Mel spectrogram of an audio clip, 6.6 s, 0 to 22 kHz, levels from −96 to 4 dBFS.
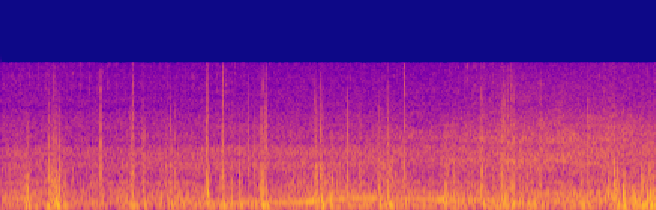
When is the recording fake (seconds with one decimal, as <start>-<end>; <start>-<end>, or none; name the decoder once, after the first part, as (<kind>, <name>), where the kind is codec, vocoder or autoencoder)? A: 1.0-2.1 (vocoder, BigVGAN v2)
